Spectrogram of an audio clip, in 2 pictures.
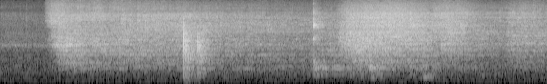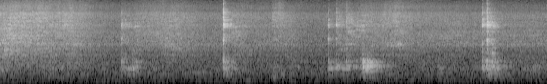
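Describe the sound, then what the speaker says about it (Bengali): Ground spices spluttering in a hot pan as water is added for an aloo potol tarkari, with a loud hissing sizzle that swells and fades, then scattered sharp pops and ticks of stirring. "মশলাটা যাতে পুড়ে না যায় তার জন্য অল্প জল অ্যাড করছি"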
